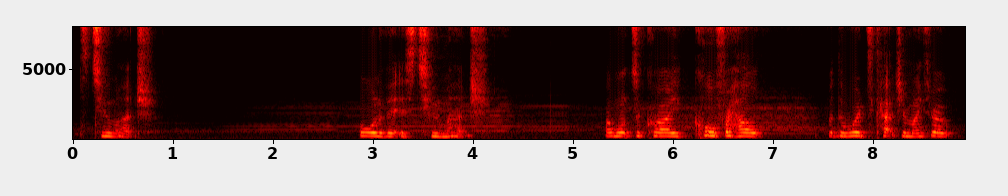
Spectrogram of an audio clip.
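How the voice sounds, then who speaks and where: High-voiced woman, dramatic game playthrough. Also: level tone, takes it slowly, pauses often, a little mellow. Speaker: gaming video host. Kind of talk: dramatic read-aloud of visual novel narration. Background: game music.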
